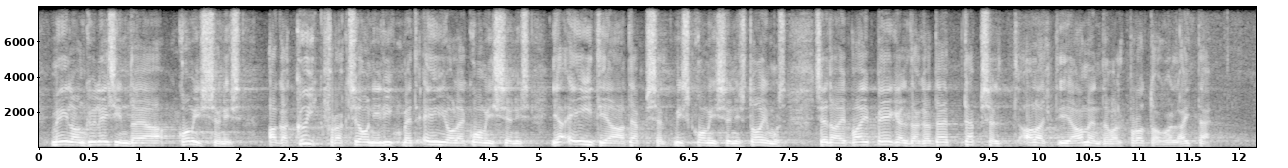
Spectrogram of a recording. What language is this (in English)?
Estonian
